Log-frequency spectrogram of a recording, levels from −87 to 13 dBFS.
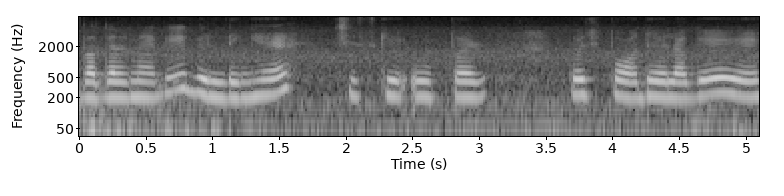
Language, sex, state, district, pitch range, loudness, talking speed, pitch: Hindi, female, Jharkhand, Ranchi, 205-230 Hz, -16 LUFS, 130 wpm, 215 Hz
